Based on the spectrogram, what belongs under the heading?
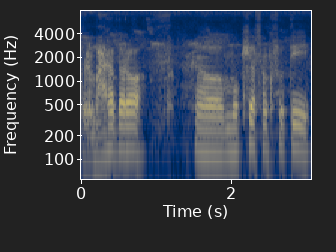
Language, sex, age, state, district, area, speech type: Odia, male, 18-30, Odisha, Koraput, urban, spontaneous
